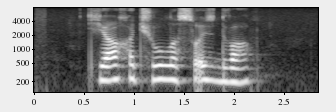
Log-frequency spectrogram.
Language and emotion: Russian, neutral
